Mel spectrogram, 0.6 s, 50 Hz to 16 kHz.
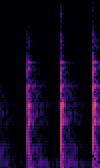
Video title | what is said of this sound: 1998 Yamaha GP800 Engine build | Hear the difference in the sound? That's how you can tell it's down all the way.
